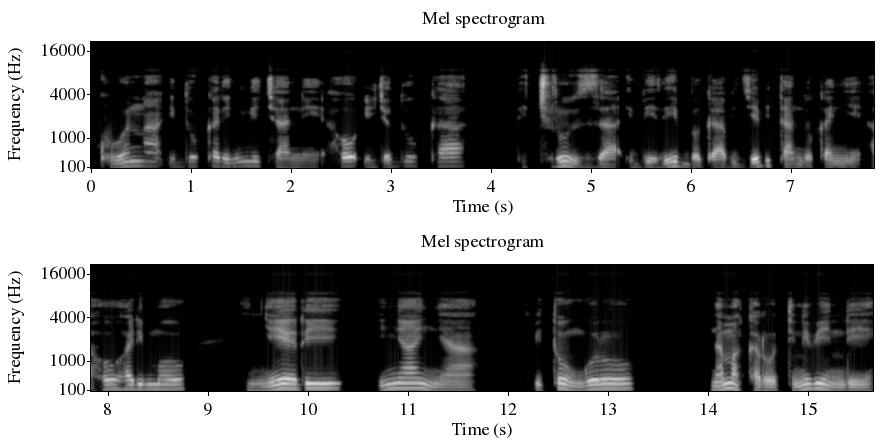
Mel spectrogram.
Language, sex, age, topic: Kinyarwanda, male, 25-35, finance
